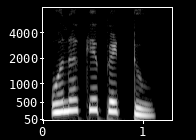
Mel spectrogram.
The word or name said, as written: ಒನಕೆಪೆಟ್ಟು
